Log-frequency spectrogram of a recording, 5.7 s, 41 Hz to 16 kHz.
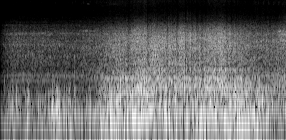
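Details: BMW E36 328 M52 petrol six, idling then revving: a light metallic rattle. The owner thought tensioner or VANOS, but it seems to come from the back of the engine on the inlet side. Cause unconfirmed.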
